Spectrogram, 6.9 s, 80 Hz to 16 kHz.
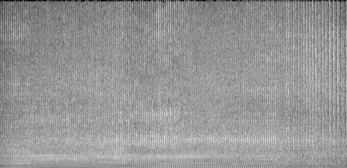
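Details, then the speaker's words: Murray 14.5hp 42-inch lawn tractor, single-cylinder, after the miswired ground from a solenoid replacement was fixed. Even steady beat, then clean wind-down at key shutoff; charging 13.7 V; starts easily now; normal running. "it shuts off that's great you notice I don't have any trouble starting it anymore"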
